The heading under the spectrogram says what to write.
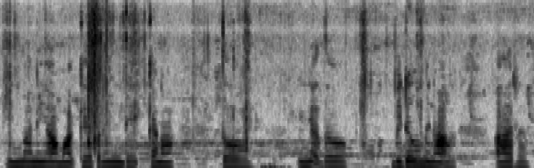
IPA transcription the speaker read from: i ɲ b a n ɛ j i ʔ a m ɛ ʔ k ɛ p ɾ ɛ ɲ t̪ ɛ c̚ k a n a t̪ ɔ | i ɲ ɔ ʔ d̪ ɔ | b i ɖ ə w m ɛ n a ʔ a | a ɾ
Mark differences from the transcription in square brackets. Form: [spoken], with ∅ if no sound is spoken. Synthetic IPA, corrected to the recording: i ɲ [m] a n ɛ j [a] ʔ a m [a] ʔ k ɛ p ɾ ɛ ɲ [d̪] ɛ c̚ k a n a t̪ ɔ | i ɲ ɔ ʔ d̪ ɔ | b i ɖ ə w m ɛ n a ʔ a | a ɾ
